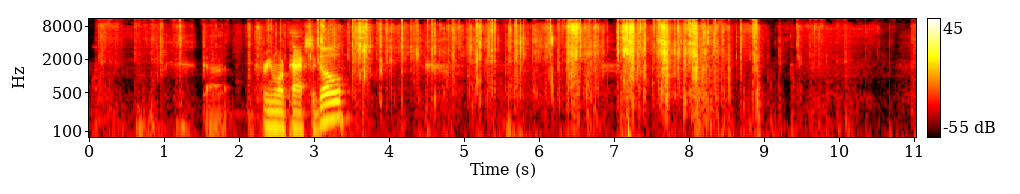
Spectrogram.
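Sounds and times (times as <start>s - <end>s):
foil wrapper crinkling and tearing: 0.9s - 10.1s.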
